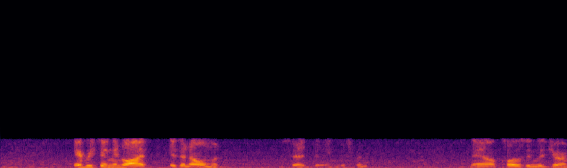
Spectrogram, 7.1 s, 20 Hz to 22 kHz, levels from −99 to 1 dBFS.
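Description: Speech that has passed through the GSM full-rate codec for its whole length. The encoder rebuilds the signal from a vocal-tract filter excited by a sparse, regularly spaced pulse train, with a bit budget that fits the 13 kbps full-rate mode, and it discards the band above about 3.8 kHz. The result is plainly audible damage: a buzzy, gravelly roughness on the voice and a muffled top end.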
